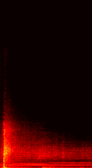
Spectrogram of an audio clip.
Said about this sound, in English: I didn't mean, mean to slap you.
